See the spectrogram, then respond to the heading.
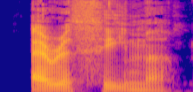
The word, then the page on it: erythema: British English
